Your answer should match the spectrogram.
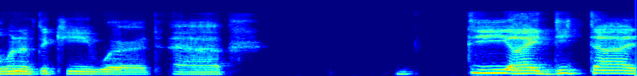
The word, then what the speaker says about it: DITA: la traduction du contenu DITA en contexte. DITA is also one of the key words. DITA is quite difficult to pronounce, and it would not be pronounced as an acronym.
